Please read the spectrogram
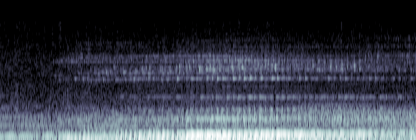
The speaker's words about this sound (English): Something dark and angry awakens inside of you. Its roar echoes inside your skull as it demands blood and broken things.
